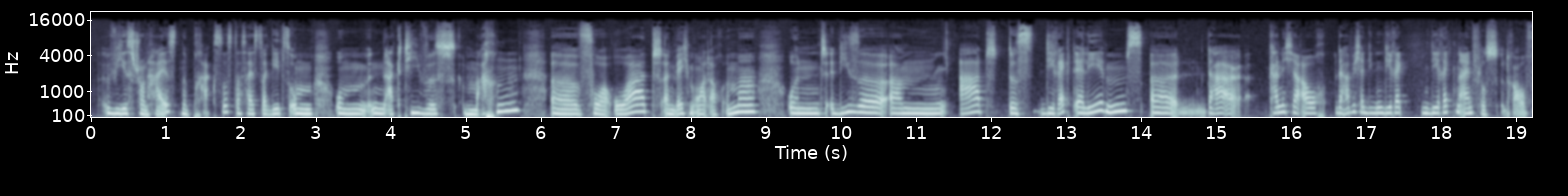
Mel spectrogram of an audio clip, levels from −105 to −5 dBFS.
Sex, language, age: female, German, 20-39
